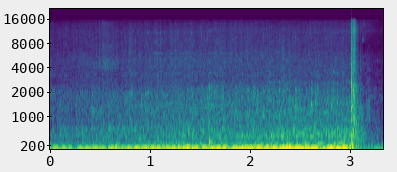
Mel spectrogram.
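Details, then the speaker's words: 1976 Ford Bronco with 302 V8, electronic ignition: even steady low idle rumble with no knocks, misses or whine; smooth, healthy idle. "well let's start it up and I'll let you hear it it's a pretty smooth running 302 I'm pretty excited about this Bronco"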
